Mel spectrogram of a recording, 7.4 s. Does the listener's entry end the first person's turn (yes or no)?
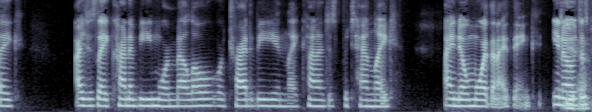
no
